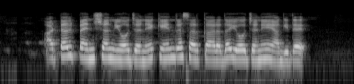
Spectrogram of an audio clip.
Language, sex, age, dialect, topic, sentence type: Kannada, female, 18-24, Mysore Kannada, banking, statement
